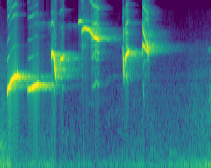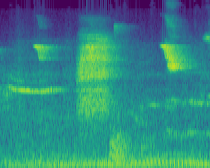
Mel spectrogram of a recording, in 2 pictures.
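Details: Orange-headed thrush singing, a recording meant to stimulate other thrushes to sing: a few loud, clear whistled notes and slurs, then softer drawn-out whistles and a rushing burst over a low background hum.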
